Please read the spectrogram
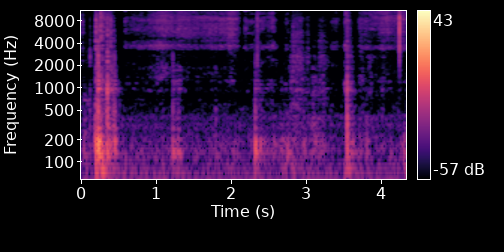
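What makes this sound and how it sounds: A solid blue rectangular soap bar held in the palm is scraped and flaked with a metal utility knife blade, and chips fall off. Five short, dry, crunchy scrapes are heard, with a soft gritty hiss of the blade rubbing between them.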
